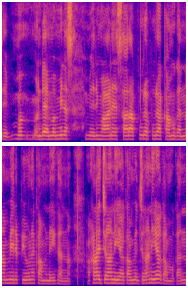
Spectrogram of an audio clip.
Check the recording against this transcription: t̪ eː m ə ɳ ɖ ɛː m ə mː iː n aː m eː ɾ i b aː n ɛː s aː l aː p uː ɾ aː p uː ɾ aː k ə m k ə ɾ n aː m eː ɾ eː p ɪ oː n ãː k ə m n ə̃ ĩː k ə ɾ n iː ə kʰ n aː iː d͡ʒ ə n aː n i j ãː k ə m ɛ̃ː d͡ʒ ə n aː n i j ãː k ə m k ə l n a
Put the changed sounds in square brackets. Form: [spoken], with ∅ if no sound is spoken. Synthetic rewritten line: t̪ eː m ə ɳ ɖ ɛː m ə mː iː n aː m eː ɾ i [m] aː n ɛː s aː [ɾ] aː p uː ɾ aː p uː ɾ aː k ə m k ə ɾ n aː m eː ɾ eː p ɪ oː n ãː k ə m n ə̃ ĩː k ə ɾ n [aː] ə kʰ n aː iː d͡ʒ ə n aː n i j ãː k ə m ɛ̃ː d͡ʒ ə n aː n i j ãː k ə m k ə [ɾ] n a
